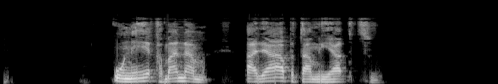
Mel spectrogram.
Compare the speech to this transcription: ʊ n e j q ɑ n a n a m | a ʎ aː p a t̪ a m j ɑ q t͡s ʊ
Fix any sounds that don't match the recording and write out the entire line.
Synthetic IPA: ʊ n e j q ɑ m a n a m | a ʎ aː p a t̪ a m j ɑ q t͡s ʊ

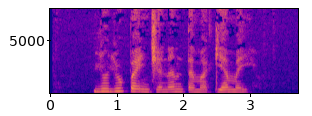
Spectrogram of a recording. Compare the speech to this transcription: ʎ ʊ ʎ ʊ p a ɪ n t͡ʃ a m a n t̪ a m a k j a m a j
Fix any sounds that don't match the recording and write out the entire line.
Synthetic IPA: ʎ ʊ ʎ ʊ p a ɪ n t͡ʃ a n a n t̪ a m a k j a m a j

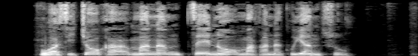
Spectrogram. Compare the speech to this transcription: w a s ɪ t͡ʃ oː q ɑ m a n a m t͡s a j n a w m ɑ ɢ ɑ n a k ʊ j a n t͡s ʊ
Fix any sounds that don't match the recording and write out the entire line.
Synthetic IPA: w a s ɪ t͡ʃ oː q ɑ m a n a m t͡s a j n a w m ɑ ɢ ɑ n a k ʊ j a n t͡s ʊ

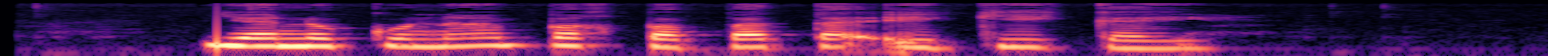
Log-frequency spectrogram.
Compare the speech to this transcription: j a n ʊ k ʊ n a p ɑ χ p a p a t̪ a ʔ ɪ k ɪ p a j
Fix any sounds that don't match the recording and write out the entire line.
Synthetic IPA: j a n ʊ k ʊ n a p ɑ χ p a p a t̪ a ʔ ɪ k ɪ k a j

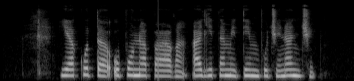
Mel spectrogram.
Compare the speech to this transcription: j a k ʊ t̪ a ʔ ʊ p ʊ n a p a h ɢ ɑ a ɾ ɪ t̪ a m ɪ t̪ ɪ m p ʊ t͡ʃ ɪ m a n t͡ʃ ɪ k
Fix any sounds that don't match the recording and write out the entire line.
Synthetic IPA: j a k ʊ t̪ a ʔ ʊ p ʊ n a p ɑ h ɢ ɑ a ʎ ɪ t̪ a m ɪ t̪ ɪ m p ʊ t͡ʃ ɪ n a n t͡ʃ ɪ k

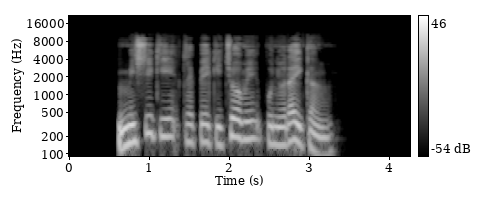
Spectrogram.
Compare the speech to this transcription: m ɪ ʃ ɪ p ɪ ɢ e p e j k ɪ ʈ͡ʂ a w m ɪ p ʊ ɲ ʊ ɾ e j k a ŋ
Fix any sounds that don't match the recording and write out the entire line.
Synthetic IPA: m ɪ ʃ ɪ k ɪ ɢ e p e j k ɪ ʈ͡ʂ a w m ɪ p ʊ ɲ ʊ ɾ a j k a ŋ

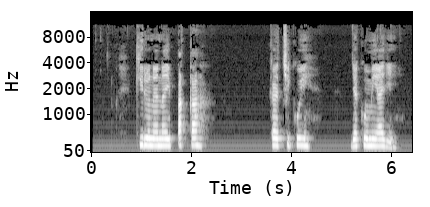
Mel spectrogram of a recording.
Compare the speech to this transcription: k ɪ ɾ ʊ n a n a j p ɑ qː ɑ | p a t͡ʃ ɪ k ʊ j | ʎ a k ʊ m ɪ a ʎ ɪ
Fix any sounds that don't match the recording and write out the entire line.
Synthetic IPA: k ɪ ɾ ʊ n a n a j p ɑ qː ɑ | k a t͡ʃ ɪ k ʊ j | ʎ a k ʊ m ɪ a ʎ ɪ

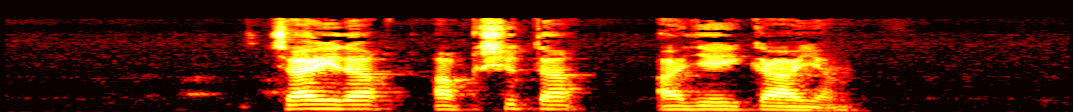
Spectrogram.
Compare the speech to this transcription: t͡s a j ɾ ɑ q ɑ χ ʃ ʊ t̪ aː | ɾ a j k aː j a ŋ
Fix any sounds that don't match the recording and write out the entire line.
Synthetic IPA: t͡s a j ɾ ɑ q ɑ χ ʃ ʊ t̪ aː | ʎ a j k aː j a ŋ

